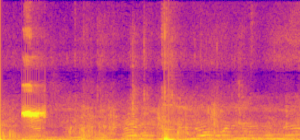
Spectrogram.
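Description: A soccer ball kicked once with a single sharp thump a little past halfway, over faint distant shouting voices. A brief high-pitched tone sounds right at the start.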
